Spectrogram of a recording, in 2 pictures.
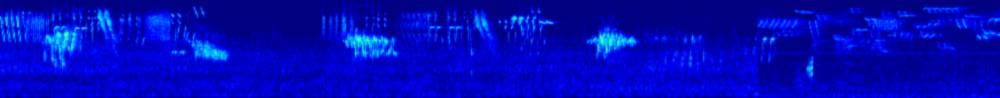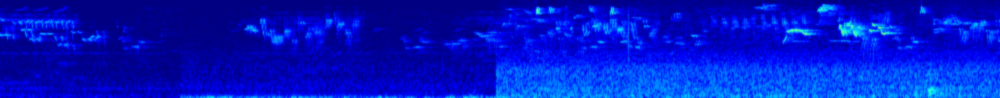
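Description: Songbirds singing and chirping in short trilled phrases. Later on a steady background hiss comes in under denser, overlapping calls.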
